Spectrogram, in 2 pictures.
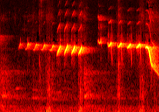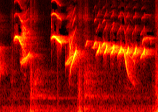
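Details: Common iora, caged indoors at close range, singing in a head-to-head contest with another bird: rapid trilled whistle series near one pitch, sliding downward notes and sharp upswept whistles, several phrases overlapping across the clip.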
